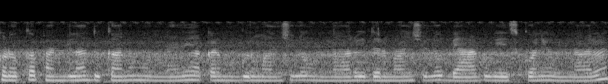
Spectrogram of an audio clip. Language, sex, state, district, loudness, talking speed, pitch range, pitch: Telugu, female, Andhra Pradesh, Guntur, -18 LUFS, 140 wpm, 180-195 Hz, 185 Hz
